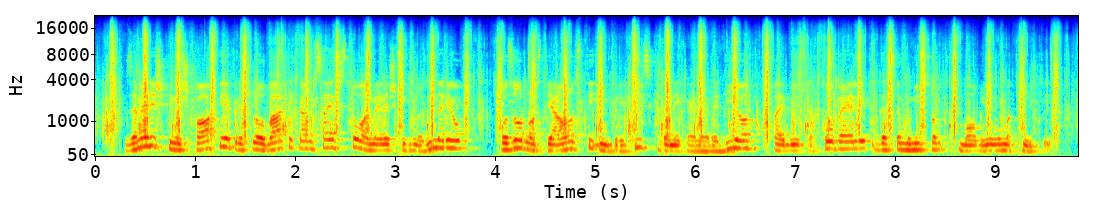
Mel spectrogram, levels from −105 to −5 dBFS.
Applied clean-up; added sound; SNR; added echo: none; Rattle (instrument); 5 dB; none.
